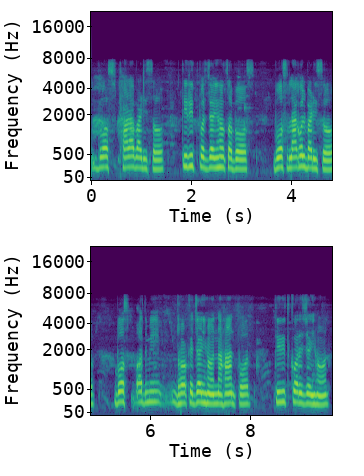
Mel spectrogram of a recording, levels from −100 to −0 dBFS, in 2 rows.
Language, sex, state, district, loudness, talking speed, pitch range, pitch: Bhojpuri, female, Uttar Pradesh, Ghazipur, -21 LUFS, 145 wpm, 190-220 Hz, 210 Hz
